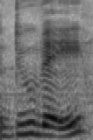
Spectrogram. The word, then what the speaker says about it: duvet: not saying it right it's a French term she says and it's called a duvet so yes I was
